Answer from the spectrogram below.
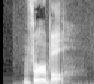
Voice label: "verbal", English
